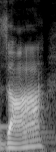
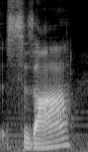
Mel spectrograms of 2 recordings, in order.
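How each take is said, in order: First: The name starts directly with a z sound. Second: The name starts with an s sound.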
